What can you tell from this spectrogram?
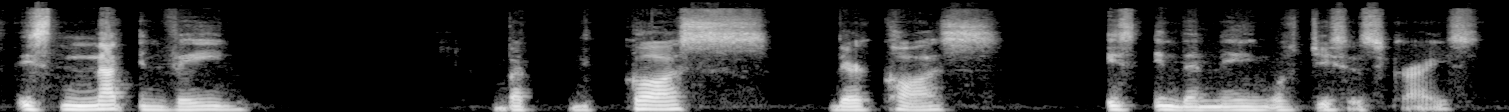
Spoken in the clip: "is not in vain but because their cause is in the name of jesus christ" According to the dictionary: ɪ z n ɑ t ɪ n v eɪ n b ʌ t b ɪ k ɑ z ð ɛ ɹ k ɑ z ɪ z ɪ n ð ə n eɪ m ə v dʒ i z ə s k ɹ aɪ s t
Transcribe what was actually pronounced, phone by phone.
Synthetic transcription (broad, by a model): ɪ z n ɑ t ɪ n v eɪ n b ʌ t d k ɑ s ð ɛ ɹ k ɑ s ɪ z ɪ n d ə n eɪ m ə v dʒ i s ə s k ɹ aɪ s t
